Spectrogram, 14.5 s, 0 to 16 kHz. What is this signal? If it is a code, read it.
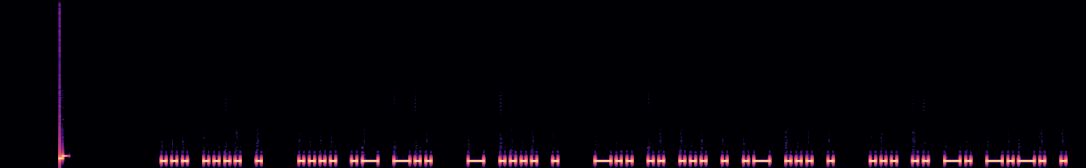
Morse code, heard as a keyed tone, about 17 wpm, 700 Hz. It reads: SHE HAD THE DISEASE SINCE
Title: Sentences from Top 1000 Words - Review Part 6 - 17wpm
